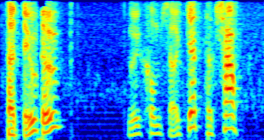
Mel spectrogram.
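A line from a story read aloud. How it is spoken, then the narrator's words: Thunderous shout. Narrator (Vietnamese): Phàn Nhất Ông cầm cây cương trường lên, giọng mạnh xuống nền, làm chấn động cái đại sảnh quát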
